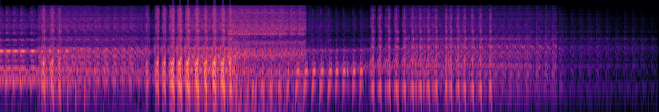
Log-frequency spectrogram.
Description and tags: weirdsci-finoise
A weird, Sci-Fi based noise.
Tags:
edited sci-fi science scifi weird space fiction futuristic sci fi science-fiction machine electromechanics alien future horror another-planet life planet undiscovered mystery
alien, another-planet, edited, electromechanics, fi, fiction, future, futuristic, horror, life, machine, mystery, planet, sci, science, science-fiction, sci-fi, scifi, space, undiscovered, weird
